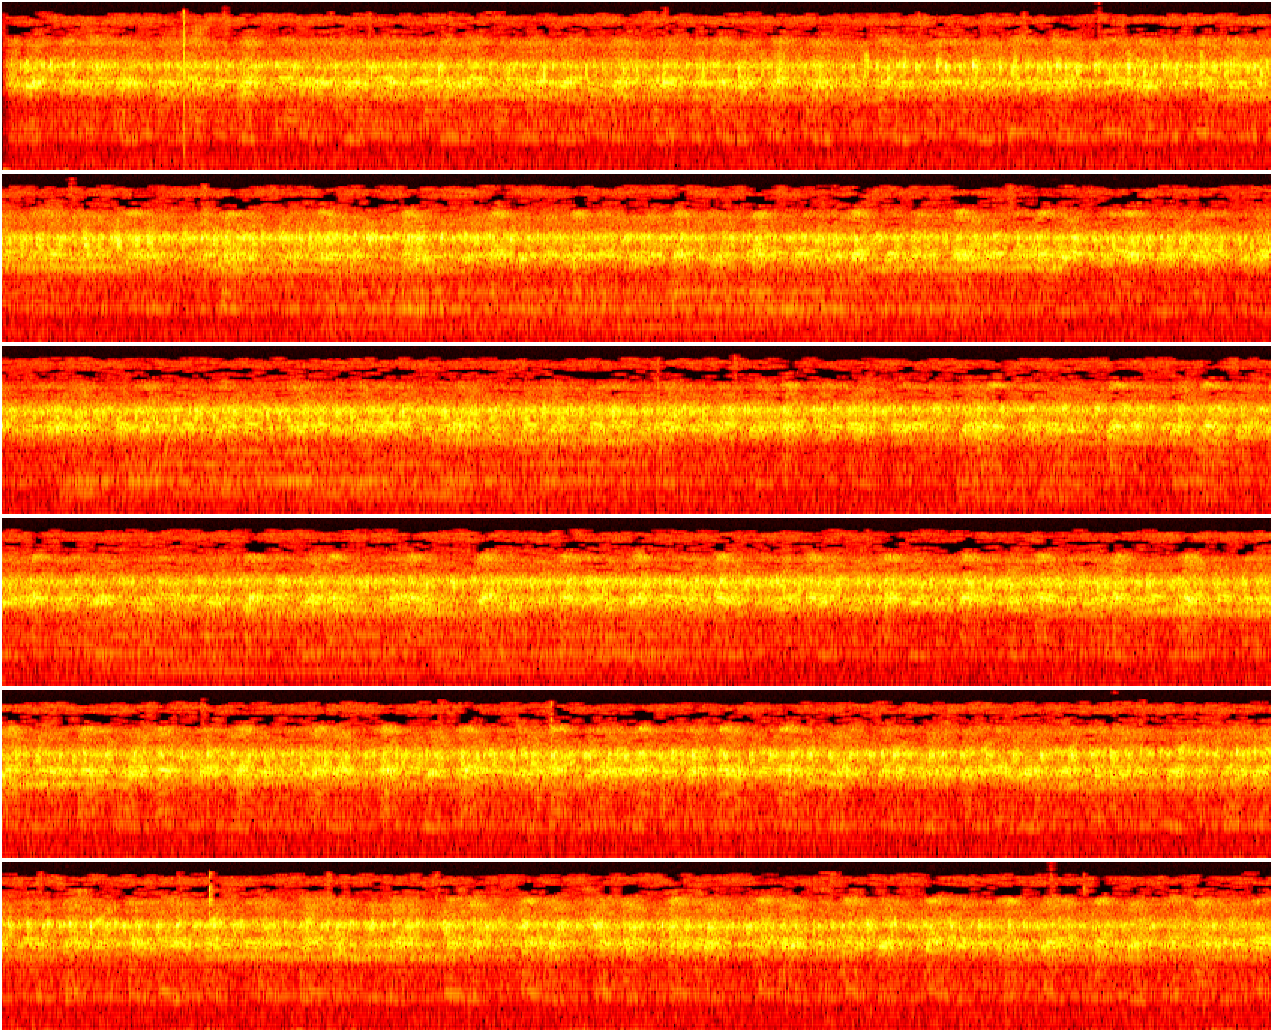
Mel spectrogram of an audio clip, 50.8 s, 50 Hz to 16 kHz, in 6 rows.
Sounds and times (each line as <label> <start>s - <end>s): frogs croaking 0.0s - 50.7s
